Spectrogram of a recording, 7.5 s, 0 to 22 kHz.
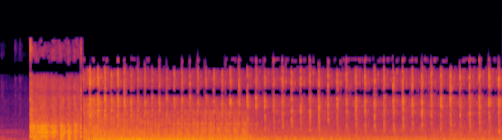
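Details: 2004 Ford F-150 5.4 3-valve Triton, new remanufactured engine with replaced camshaft phaser, customer complaint of knocking on startup; engine catches and settles into fast, uneven ticking knock over idle, easing slightly as it runs; possibly timing chain.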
